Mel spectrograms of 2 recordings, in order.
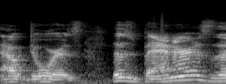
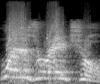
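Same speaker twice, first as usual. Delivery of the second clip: very high, very loud, furious mad yell; 13 semitones higher, 8 dB louder than usual.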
